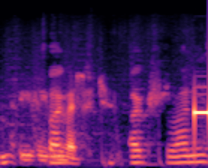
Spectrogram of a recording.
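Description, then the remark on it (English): A voice talks, then a loud, steady electronic phone tone cuts in near the end, from a call dialed to the right number that goes unanswered. “It's the right number and he's not picking up.”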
